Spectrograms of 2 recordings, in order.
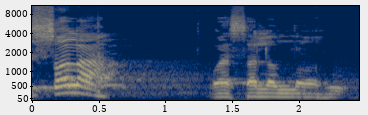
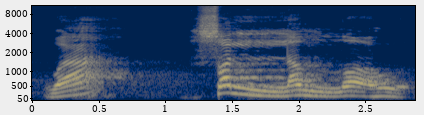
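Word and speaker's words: صلى الله: sering sekali terjadi kesalahannya ya yang benar wa Shallallahu shalla pakai tasdid Sallallahu seperti itu baik jangan SH wasa wasallallahu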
